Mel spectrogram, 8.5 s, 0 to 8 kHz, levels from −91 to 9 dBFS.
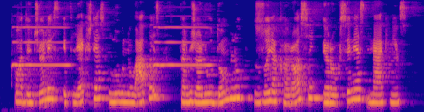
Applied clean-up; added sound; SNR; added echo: classical method WPE with log-MMSE.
